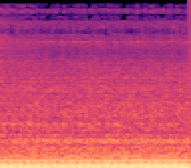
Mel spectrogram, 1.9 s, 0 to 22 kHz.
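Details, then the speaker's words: Mid-1990s GMC TopKick truck, mostly loaded with manure, with a blown engine, barely driving under load: low, lumpy rumble with an uneven beat, as if several cylinders aren't pulling; seems to be running on about four cylinders, cause suspected. "question is can he make it across the highway and up over the ril road tracks this will be uh quite a challenge it sounds like he's only running on about four"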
